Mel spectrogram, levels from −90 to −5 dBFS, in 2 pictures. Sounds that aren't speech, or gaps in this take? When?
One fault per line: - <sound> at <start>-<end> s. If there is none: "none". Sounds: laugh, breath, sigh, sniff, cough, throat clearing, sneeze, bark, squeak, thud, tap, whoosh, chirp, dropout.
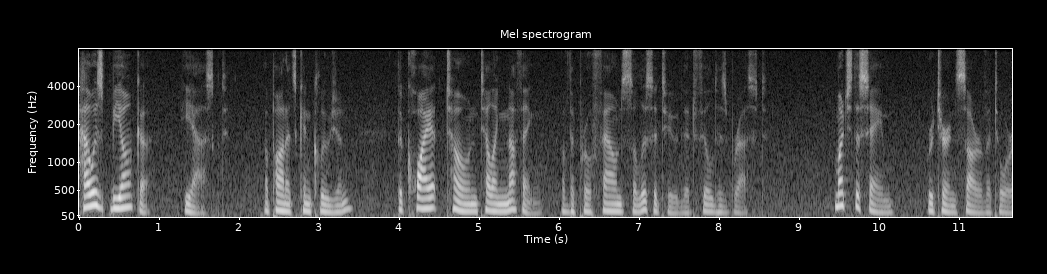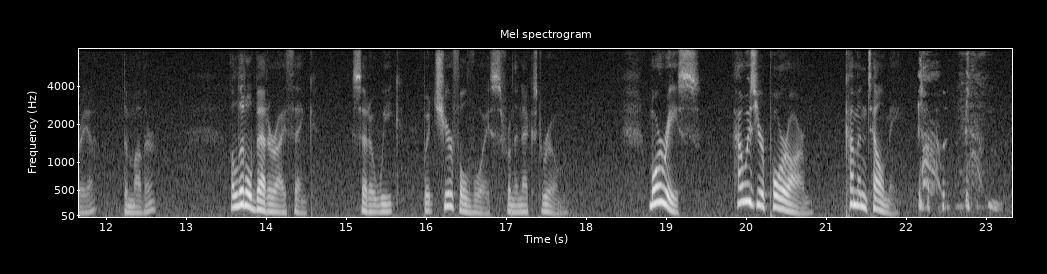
- cough at 22.1-23.2 s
